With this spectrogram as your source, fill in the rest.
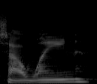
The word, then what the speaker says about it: Samhain: Although many affirm that, and this is the pronunciation of the Halloween, it's Samhain, was the origin of modern-day Halloween.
